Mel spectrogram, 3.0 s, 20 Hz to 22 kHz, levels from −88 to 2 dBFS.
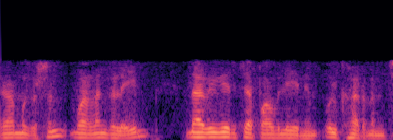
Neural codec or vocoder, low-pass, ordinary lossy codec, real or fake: none; 3.6 kHz; Opus, 16 kbps; real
